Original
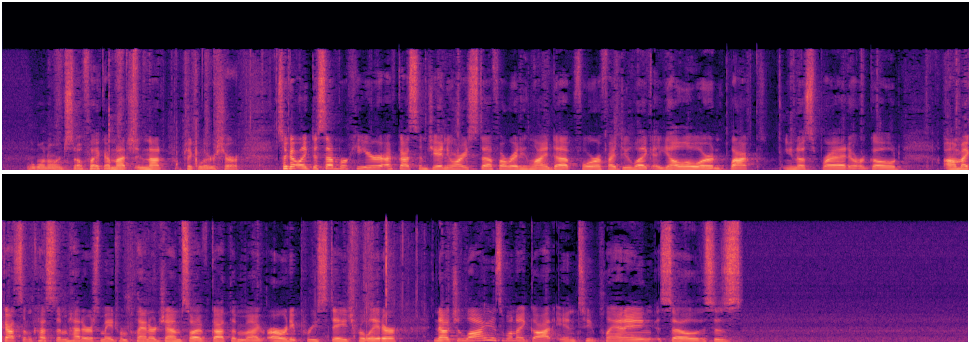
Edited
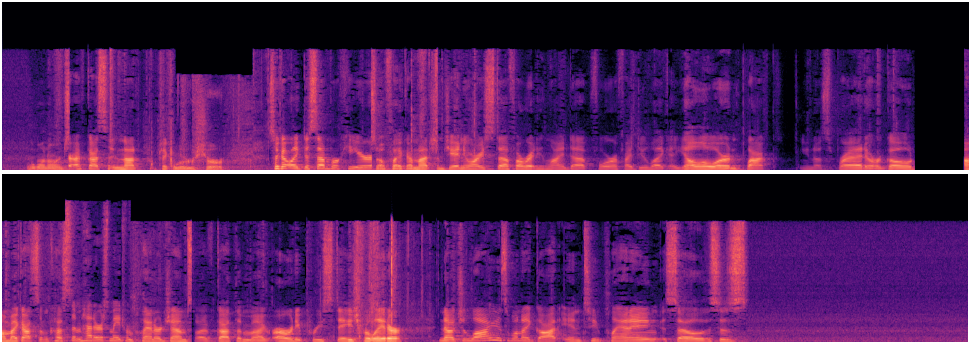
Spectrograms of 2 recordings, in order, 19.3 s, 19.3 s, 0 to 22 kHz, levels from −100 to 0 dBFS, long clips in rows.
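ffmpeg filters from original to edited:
ffmpeg -i in.wav -filter_complex "[0:a]asplit=18[link_01][link_02][link_03][link_04][link_05][link_06][link_07][link_08][link_09][link_10][link_11][link_12][link_13][link_14][link_15][link_16][link_17][link_18];[link_01]atrim=end=0.672[link_19];[link_02]atrim=start=3.778:end=4.192[link_20];[link_03]atrim=start=1.328:end=1.984[link_21];[link_04]atrim=start=1.98:end=2.6,asetpts=PTS-STARTPTS,asetrate=34839,aresample=44100,atrim=end_sample=34610,asetpts=PTS-STARTPTS[link_22];[link_05]atrim=start=2.596:end=3.782[link_23];[link_06]atrim=start=0.668:end=1.332[link_24];[link_07]atrim=start=4.188:end=5.132[link_25];[link_08]atrim=start=5.128:end=6.662,asetpts=PTS-STARTPTS,volume=-8.5dB[link_26];[link_09]atrim=start=6.658:end=7.61,asetpts=PTS-STARTPTS,afade=type=out:start_time=0.522:duration=0.43:silence=0.133352[link_27];[link_10]atrim=start=7.61:end=8.02,asetpts=PTS-STARTPTS,volume=-17.5dB[link_28];[link_11]atrim=start=8.02:end=8.96,asetpts=PTS-STARTPTS,afade=type=in:duration=0.43:silence=0.133352,afade=type=out:start_time=0.936:duration=0.004:curve=hsin[link_29];[link_12]atrim=start=8.96:end=9.46,asetpts=PTS-STARTPTS,volume=0[link_30];[link_13]atrim=start=9.46:end=10.144,asetpts=PTS-STARTPTS,afade=type=in:duration=0.004:curve=hsin[link_31];[link_14]atrim=start=10.14:end=10.9,asetpts=PTS-STARTPTS,asetrate=51597,aresample=44100,atrim=end_sample=28646,asetpts=PTS-STARTPTS[link_32];[link_15]atrim=start=10.896:end=11.51,asetpts=PTS-STARTPTS,afade=type=out:start_time=0.61:duration=0.004:curve=hsin[link_33];[link_16]atrim=start=11.51:end=13.082,asetpts=PTS-STARTPTS,afade=type=in:duration=0.29[link_34];[link_17]atrim=start=13.078:end=13.562,asetpts=PTS-STARTPTS,volume=7dB[link_35];[link_18]atrim=start=13.558[link_36];[link_19][link_20]acrossfade=duration=0.004:curve1=hsin:curve2=hsin[link_37];[link_37][link_21]acrossfade=duration=0.004:curve1=hsin:curve2=hsin[link_38];[link_38][link_22]acrossfade=duration=0.004:curve1=hsin:curve2=hsin[link_39];[link_39][link_23]acrossfade=duration=0.004:curve1=hsin:curve2=hsin[link_40];[link_40][link_24]acrossfade=duration=0.004:curve1=hsin:curve2=hsin[link_41];[link_41][link_25]acrossfade=duration=0.004:curve1=hsin:curve2=hsin[link_42];[link_42][link_26]acrossfade=duration=0.004:curve1=hsin:curve2=hsin[link_43];[link_27][link_28][link_29][link_30][link_31]concat=n=5:v=0:a=1[link_44];[link_43][link_44]acrossfade=duration=0.004:curve1=hsin:curve2=hsin[link_45];[link_45][link_32]acrossfade=duration=0.004:curve1=hsin:curve2=hsin[link_46];[link_33][link_34]concat=n=2:v=0:a=1[link_47];[link_46][link_47]acrossfade=duration=0.004:curve1=hsin:curve2=hsin[link_48];[link_48][link_35]acrossfade=duration=0.004:curve1=hsin:curve2=hsin[link_49];[link_49][link_36]acrossfade=duration=0.004:curve1=hsin:curve2=hsin" out.wav

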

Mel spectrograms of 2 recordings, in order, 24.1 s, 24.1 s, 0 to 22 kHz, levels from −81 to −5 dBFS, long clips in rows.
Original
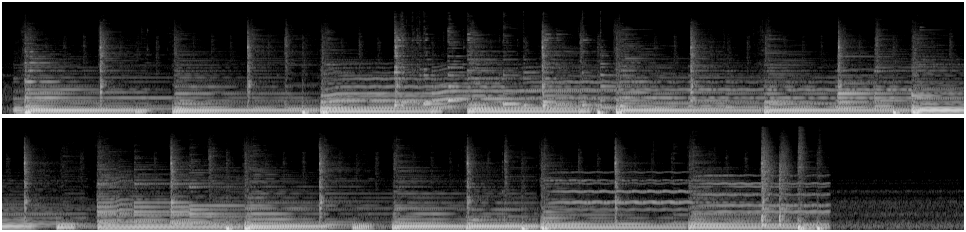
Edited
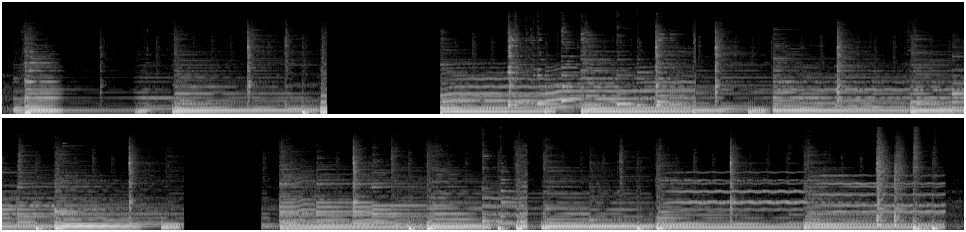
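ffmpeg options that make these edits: ffmpeg -i in.wav -filter_complex "[0:a]asplit=11[link_01][link_02][link_03][link_04][link_05][link_06][link_07][link_08][link_09][link_10][link_11];[link_01]atrim=end=0.78,asetpts=PTS-STARTPTS,afade=type=out:start_time=0.62:duration=0.16:silence=0.133352[link_12];[link_02]atrim=start=0.78:end=1.63,asetpts=PTS-STARTPTS,volume=-17.5dB[link_13];[link_03]atrim=start=1.63:end=4.06,asetpts=PTS-STARTPTS,afade=type=in:duration=0.16:silence=0.133352,afade=type=out:start_time=2.426:duration=0.004:curve=hsin,apad=pad_dur=1.42[link_14];[link_04]atrim=start=4.06:end=7.252,asetpts=PTS-STARTPTS,afade=type=in:duration=0.004:curve=hsin[link_15];[link_05]atrim=start=15.748:end=16.722[link_16];[link_06]atrim=start=7.808:end=10.052[link_17];[link_07]atrim=start=10.568:end=12.99,asetpts=PTS-STARTPTS,afade=type=out:start_time=2.418:duration=0.004:curve=hsin,apad=pad_dur=0.97[link_18];[link_08]atrim=start=12.99:end=15.752,asetpts=PTS-STARTPTS,afade=type=in:duration=0.004:curve=hsin[link_19];[link_09]atrim=start=7.248:end=7.812[link_20];[link_10]atrim=start=16.718:end=17.502[link_21];[link_11]atrim=start=17.928[link_22];[link_12][link_13][link_14][link_15]concat=n=4:v=0:a=1[link_23];[link_23][link_16]acrossfade=duration=0.004:curve1=hsin:curve2=hsin[link_24];[link_24][link_17]acrossfade=duration=0.004:curve1=hsin:curve2=hsin[link_25];[link_18][link_19]concat=n=2:v=0:a=1[link_26];[link_25][link_26]acrossfade=duration=0.004:curve1=hsin:curve2=hsin[link_27];[link_27][link_20]acrossfade=duration=0.004:curve1=hsin:curve2=hsin[link_28];[link_28][link_21]acrossfade=duration=0.004:curve1=hsin:curve2=hsin[link_29];[link_29][link_22]acrossfade=duration=0.004:curve1=hsin:curve2=hsin" out.wav

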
